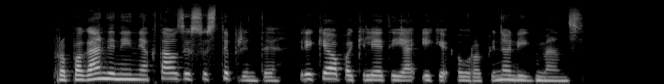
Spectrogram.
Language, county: Lithuanian, Vilnius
